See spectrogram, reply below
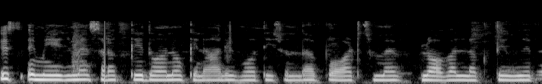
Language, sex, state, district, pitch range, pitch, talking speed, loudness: Hindi, female, Chhattisgarh, Raigarh, 195-210 Hz, 200 Hz, 165 wpm, -15 LUFS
